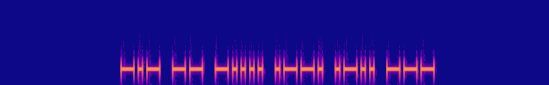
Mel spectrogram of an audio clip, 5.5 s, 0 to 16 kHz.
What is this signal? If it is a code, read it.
Morse code, heard as a keyed tone, about 28 wpm, 700 Hz. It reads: KM6PLO
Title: USA Call Signs - 6 Characters - 2x Character Spacing - 28wpm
